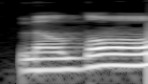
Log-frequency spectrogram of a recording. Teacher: letter ہے اس میں وہ لیٹر مشدد ہو تو کلمی مثقل، مد لازم کلمی مثقل، یعنی 5 سے 6 سیکنڈ آپ نے ایکسٹرا مد کرنی ہے · وہ مد لام کو بھی 1 سیکنڈ آپ نے کھینچنا ہے اور لاسٹ میں نون ساکن ہو جائے گا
